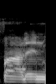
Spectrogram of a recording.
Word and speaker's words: Faden: Pronounced Faden means thread and refers to white lines that run through the crystal.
